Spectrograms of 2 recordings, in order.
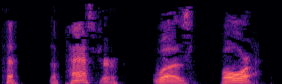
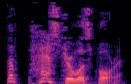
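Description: First: The sentence is said in a gloomy tone. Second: The sentence is said in a joyful tone. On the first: "the tone makes the difference" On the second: "a man might joyfully say to one group"

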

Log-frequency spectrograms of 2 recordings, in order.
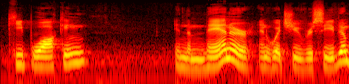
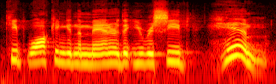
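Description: First: The word him is not stressed. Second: The word him is stressed.

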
